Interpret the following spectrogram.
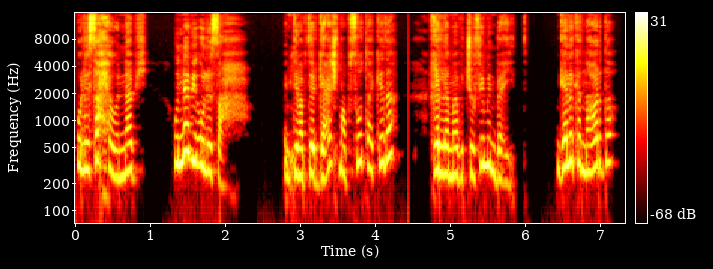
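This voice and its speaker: A woman voicing an excitable, nosy teenage younger sister who teases and fires off questions, in an Egyptian accent. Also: sits high, lightly acted. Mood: teasing. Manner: teasing, rapid-fire questions.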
